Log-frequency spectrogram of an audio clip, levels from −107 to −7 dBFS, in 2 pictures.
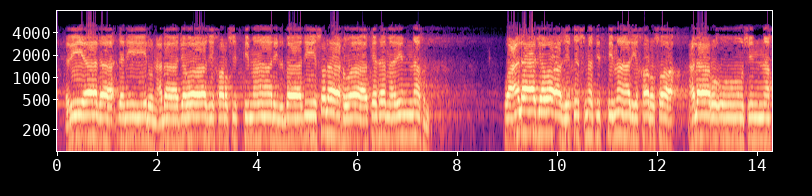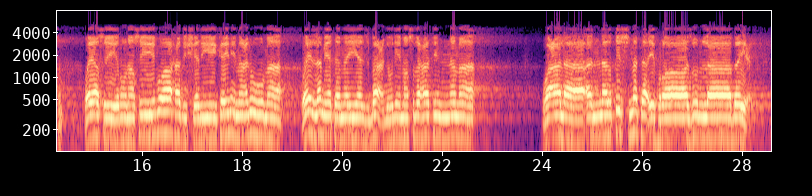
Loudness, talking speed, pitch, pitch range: -11 LUFS, 75 wpm, 150 Hz, 145-155 Hz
